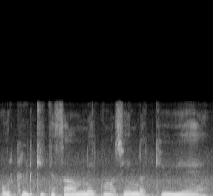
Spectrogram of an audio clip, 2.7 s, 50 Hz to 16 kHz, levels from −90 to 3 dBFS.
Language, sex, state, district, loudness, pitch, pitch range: Hindi, male, Uttar Pradesh, Shamli, -16 LUFS, 125 Hz, 120-130 Hz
